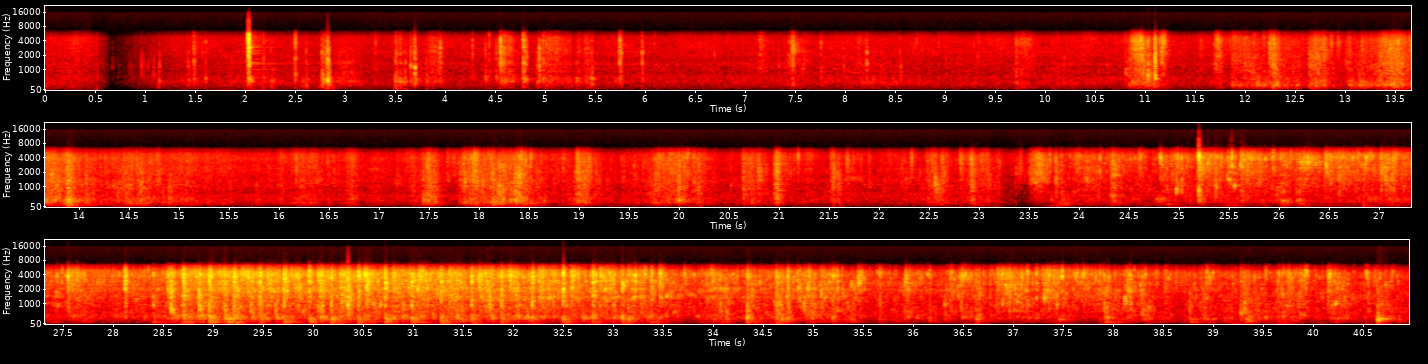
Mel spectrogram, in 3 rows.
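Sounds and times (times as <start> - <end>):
clothes and plastic bag rustling: 7.3 - 40.9
water pouring into a basin: 23.8 - 40.9.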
